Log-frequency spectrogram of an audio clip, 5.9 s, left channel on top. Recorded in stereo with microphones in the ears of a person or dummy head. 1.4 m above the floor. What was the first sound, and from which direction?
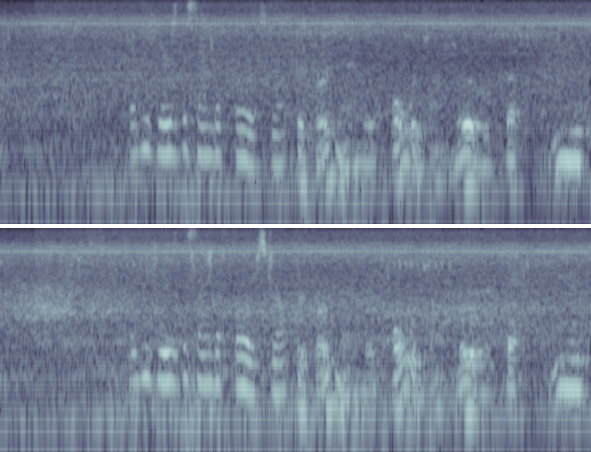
A woman speaking, 30° left (ahead or behind).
